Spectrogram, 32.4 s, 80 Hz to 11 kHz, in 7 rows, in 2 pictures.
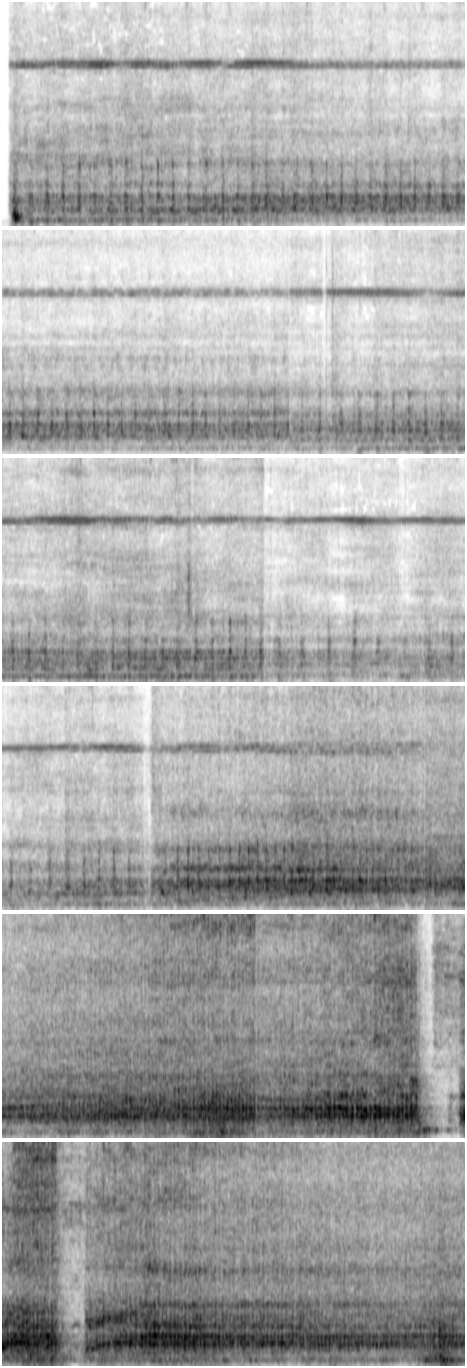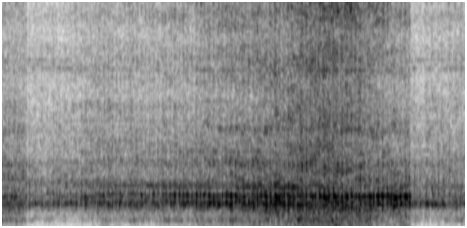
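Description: Electric drive motor and gearbox of a 1:10 scale RC crawler whirring steadily as it drives, louder from about halfway through and cutting out briefly twice about three-quarters of the way in.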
